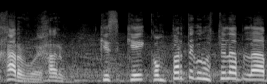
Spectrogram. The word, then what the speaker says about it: Harboe: Pero a Felipe Arboe le pasa lo mismo, que en realidad se pronuncia Harboe.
